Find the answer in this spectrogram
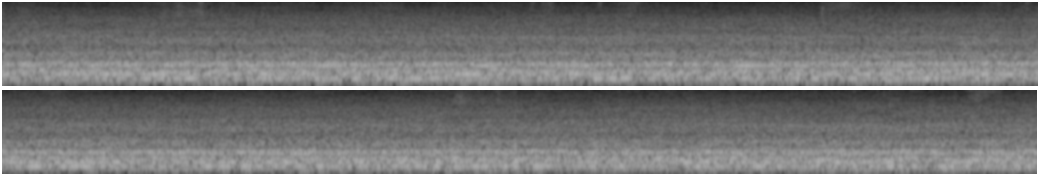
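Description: Air conditioner's fan running steadily: an even hum with a few steady tones held over a soft rushing noise, unchanged throughout.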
